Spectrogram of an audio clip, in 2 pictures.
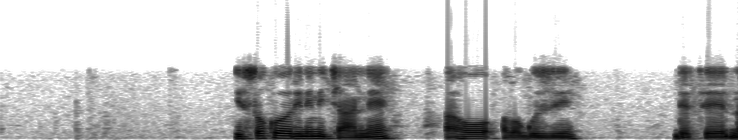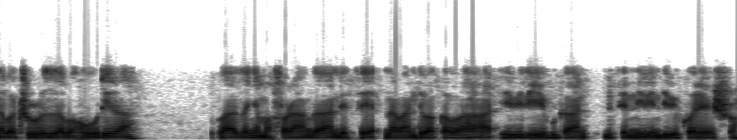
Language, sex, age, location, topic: Kinyarwanda, male, 36-49, Musanze, finance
